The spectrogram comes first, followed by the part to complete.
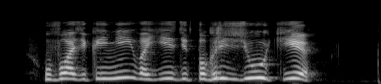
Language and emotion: Russian, angry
